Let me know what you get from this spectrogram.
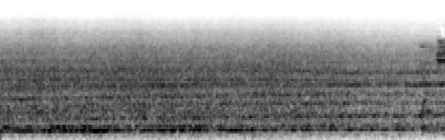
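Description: Electric commuter train noise: a steady rushing sound with a low, even hum.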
